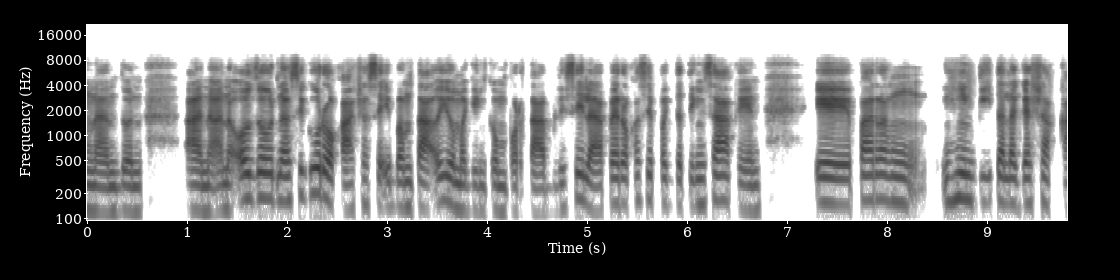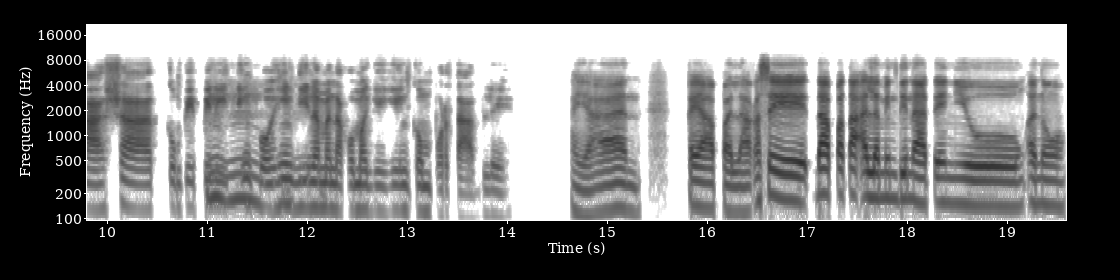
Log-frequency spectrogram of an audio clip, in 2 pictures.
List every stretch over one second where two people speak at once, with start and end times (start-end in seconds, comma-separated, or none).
11.0-12.3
